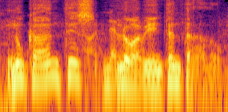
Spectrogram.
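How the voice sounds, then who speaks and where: A man dubs a reflective veteran male pilot in a documentary interview. He speaks Latin American Spanish at a middling pitch, recalling events in a matter-of-fact way. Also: animated, moderate pace, crowd noise, natural voice.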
